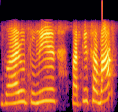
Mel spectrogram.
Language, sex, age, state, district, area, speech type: Assamese, female, 30-45, Assam, Majuli, urban, conversation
